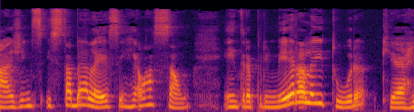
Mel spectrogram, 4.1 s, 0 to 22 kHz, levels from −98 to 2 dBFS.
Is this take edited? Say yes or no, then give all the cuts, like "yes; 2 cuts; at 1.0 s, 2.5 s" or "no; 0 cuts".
no; 0 cuts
